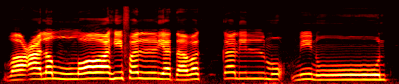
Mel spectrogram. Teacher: وعلى الله لفظ اللہ سے پہلے زبر ہے، لفظ اللہ کو موٹا کریں گے اور عین حلق کے درمیانی حصے سے عین نکلتا ہے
